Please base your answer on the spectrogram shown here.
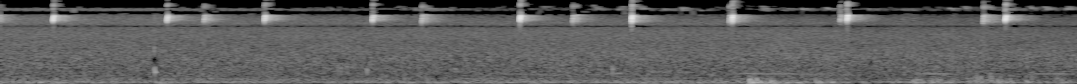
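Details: Northern cardinal nestlings in a nest right outside a house's front door, parents close by, calling loudly: short, thin, high chips repeated roughly every half second to second, with faint low background rumble.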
